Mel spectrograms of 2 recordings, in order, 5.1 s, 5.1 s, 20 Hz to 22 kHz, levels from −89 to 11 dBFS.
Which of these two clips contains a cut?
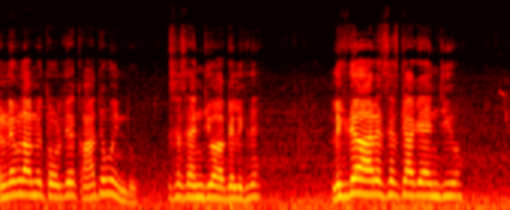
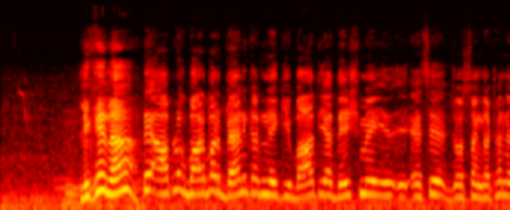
first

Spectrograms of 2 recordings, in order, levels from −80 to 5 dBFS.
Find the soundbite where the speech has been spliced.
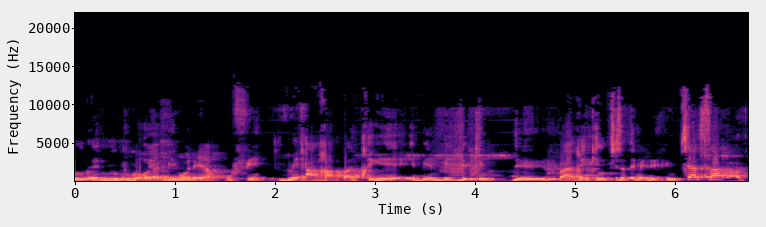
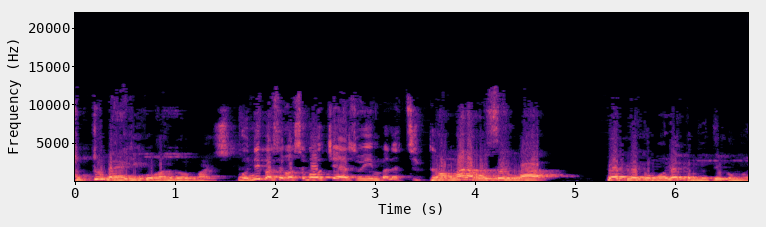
second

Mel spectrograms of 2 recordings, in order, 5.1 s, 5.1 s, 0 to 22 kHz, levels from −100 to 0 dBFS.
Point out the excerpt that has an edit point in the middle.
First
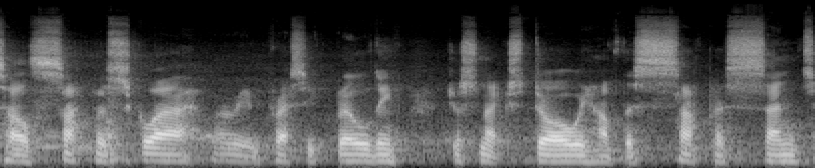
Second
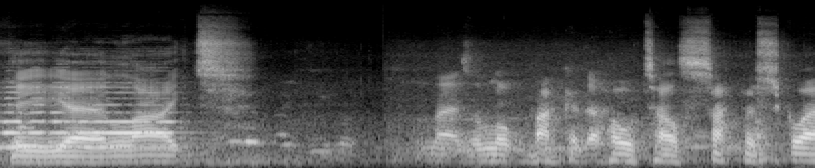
second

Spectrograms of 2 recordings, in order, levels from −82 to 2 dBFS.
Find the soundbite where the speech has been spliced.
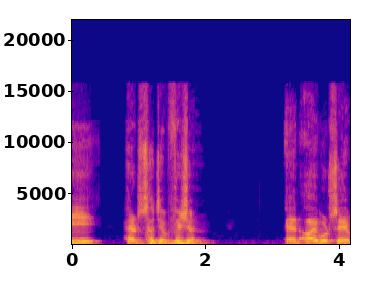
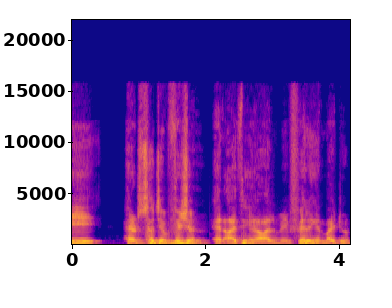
second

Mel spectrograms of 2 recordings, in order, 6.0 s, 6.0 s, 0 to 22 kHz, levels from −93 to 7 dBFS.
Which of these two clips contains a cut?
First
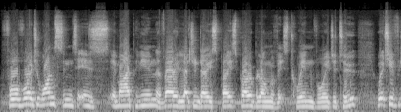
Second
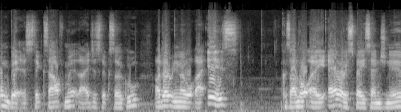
second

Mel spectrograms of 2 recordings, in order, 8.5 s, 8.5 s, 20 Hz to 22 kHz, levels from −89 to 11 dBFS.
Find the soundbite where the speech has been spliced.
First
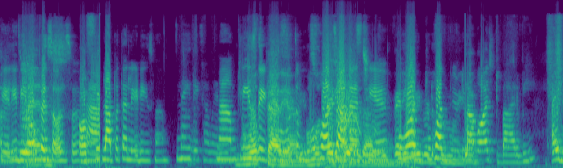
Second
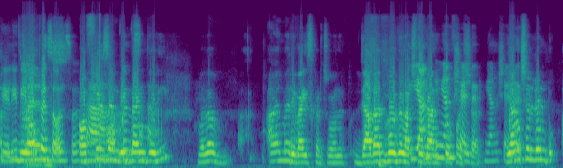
first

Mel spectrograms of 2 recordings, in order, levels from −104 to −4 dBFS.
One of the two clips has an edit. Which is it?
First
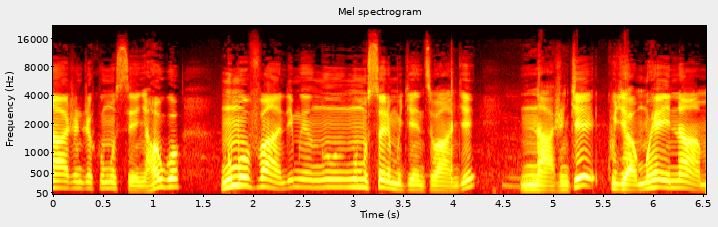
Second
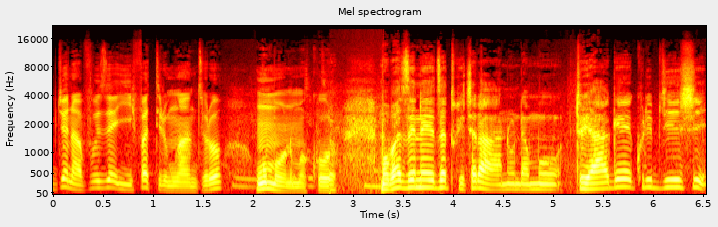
second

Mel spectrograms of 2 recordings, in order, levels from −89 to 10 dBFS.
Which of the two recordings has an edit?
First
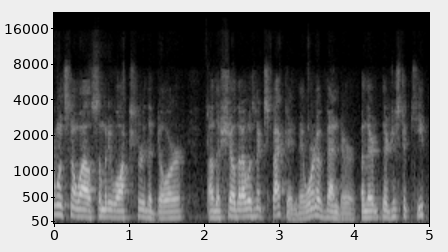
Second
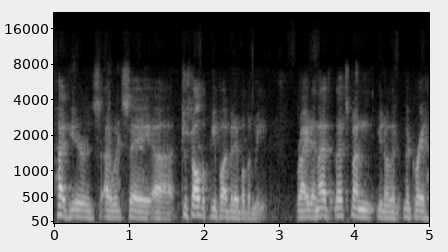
first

